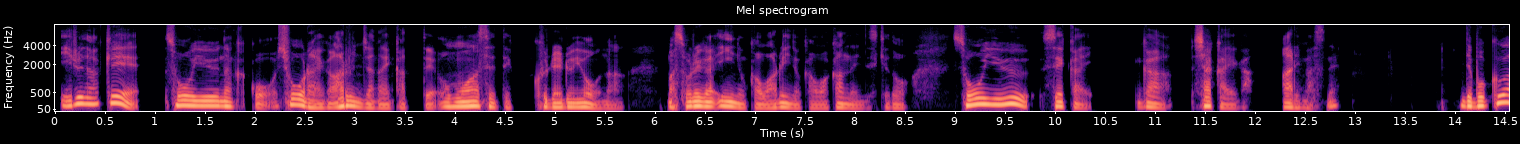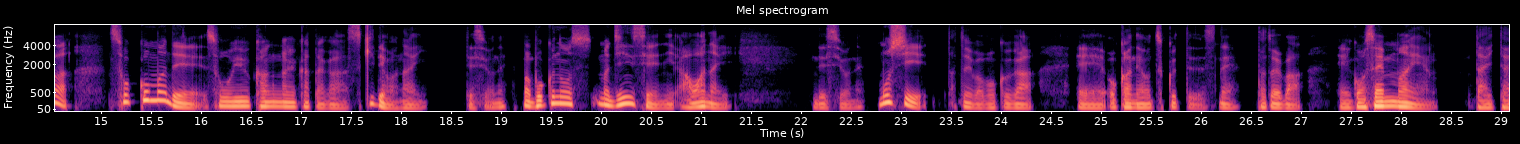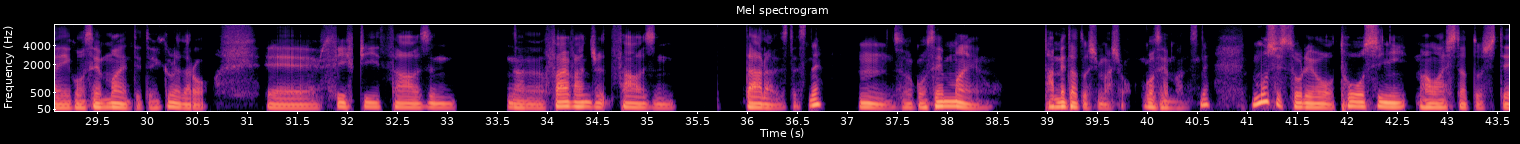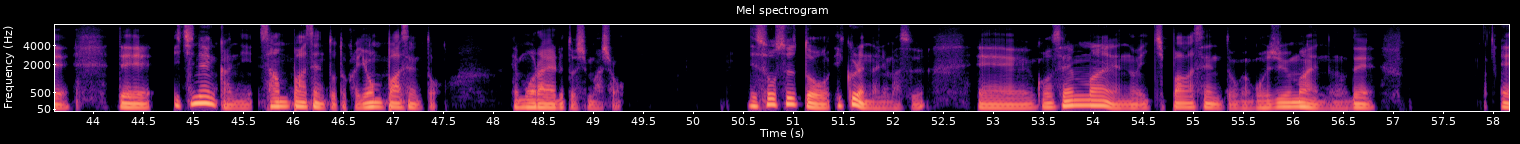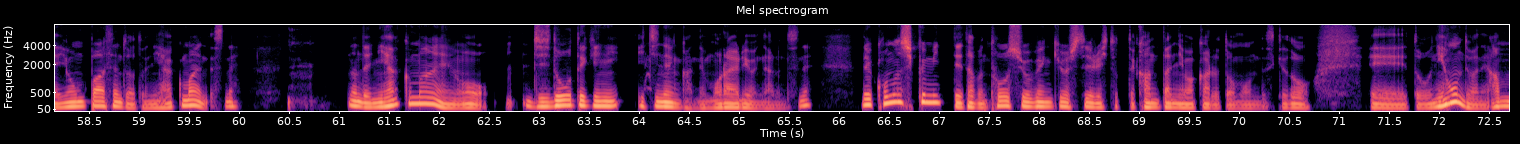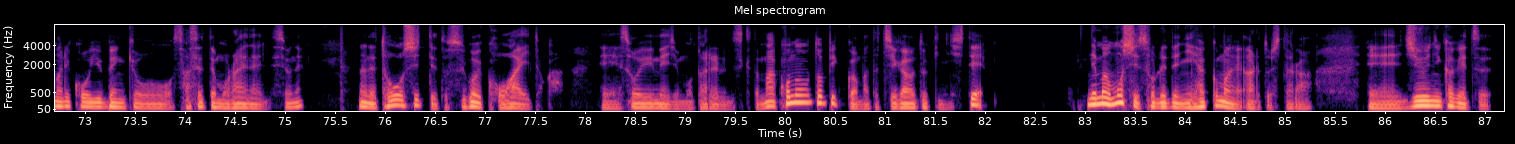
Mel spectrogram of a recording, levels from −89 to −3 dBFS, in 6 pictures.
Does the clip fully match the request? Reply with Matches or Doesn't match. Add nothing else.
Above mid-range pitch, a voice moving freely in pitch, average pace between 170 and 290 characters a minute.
Doesn't match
